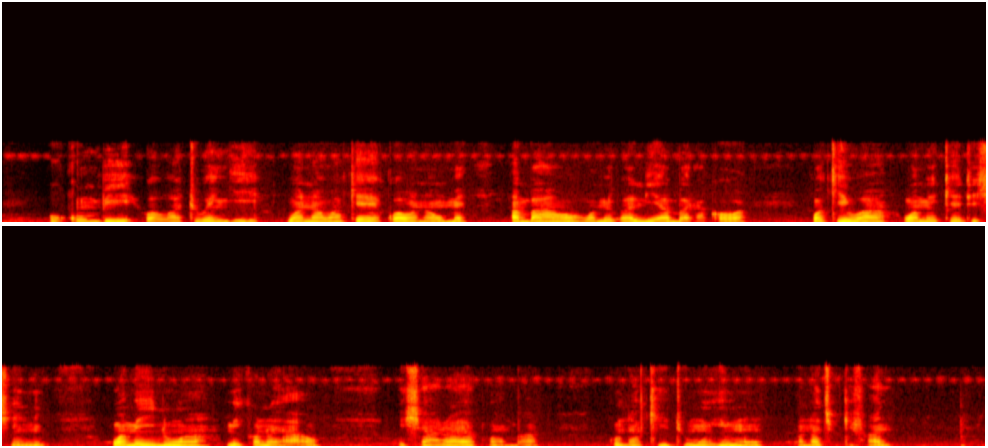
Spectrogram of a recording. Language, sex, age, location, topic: Swahili, male, 25-35, Kisii, health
